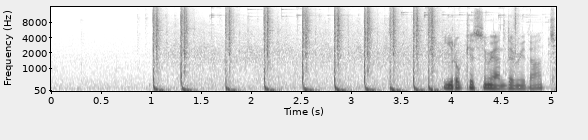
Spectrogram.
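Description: Rifle shots fire in a rapid series.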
